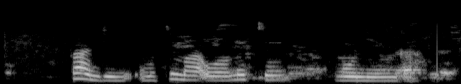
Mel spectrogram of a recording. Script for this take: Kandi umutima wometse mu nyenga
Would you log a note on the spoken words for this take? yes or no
no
